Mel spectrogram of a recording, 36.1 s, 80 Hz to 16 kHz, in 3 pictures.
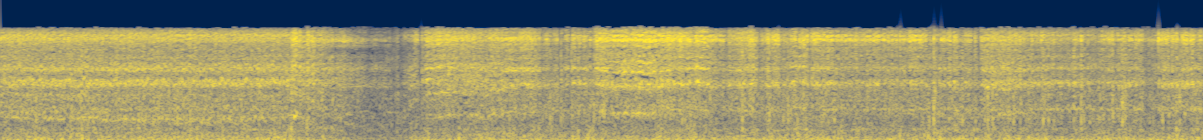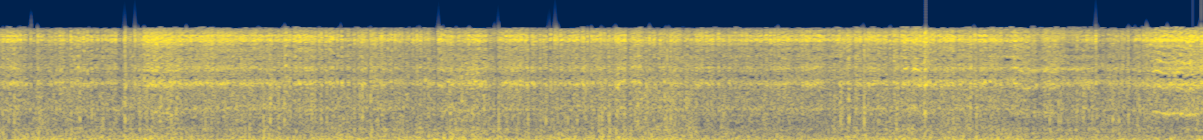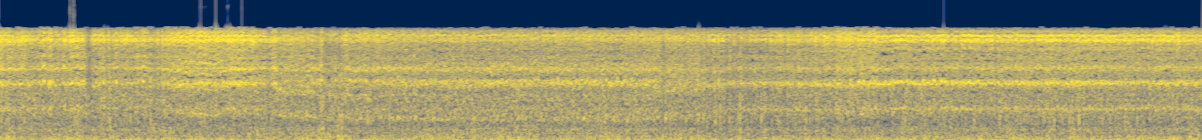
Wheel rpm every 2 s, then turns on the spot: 200, 120, 160, 220, 230, 230, 230, 230, 230, 240, 230, 230, 230, 210, 190, 200, 220, 230.
none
